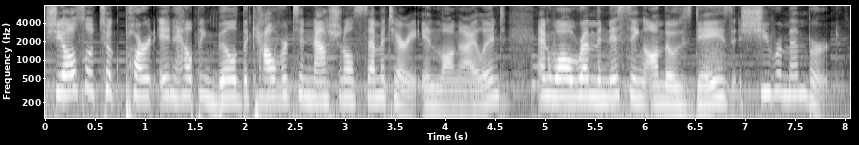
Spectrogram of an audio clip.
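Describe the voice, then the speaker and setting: With music playing behind her, a high-pitched woman talks fairly fast, barely pausing, her pitch swinging very widely. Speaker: TV news reporter. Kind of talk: TV news report.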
